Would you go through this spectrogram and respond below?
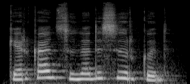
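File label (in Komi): керкаын сынӧдыс ыркыд, Komi, female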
